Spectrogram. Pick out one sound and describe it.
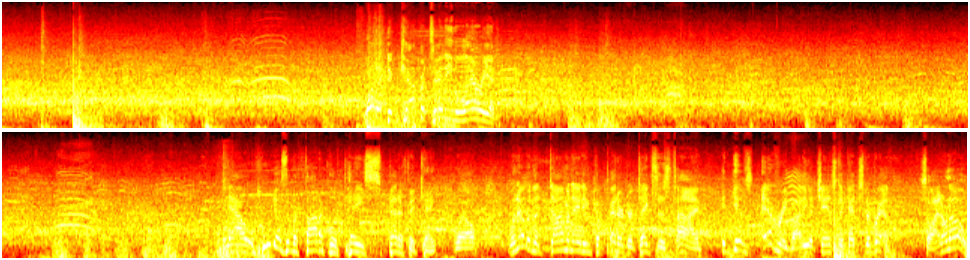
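Bodies thud heavily onto a wrestling mat.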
